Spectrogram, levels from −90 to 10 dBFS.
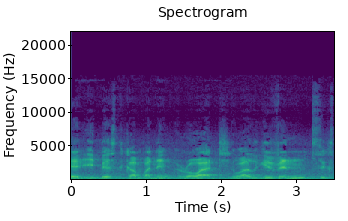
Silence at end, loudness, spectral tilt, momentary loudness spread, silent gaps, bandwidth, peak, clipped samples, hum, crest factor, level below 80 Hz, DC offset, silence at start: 0 s; -21 LUFS; -5 dB/octave; 7 LU; none; 13 kHz; -4 dBFS; under 0.1%; none; 20 dB; -50 dBFS; under 0.1%; 0 s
